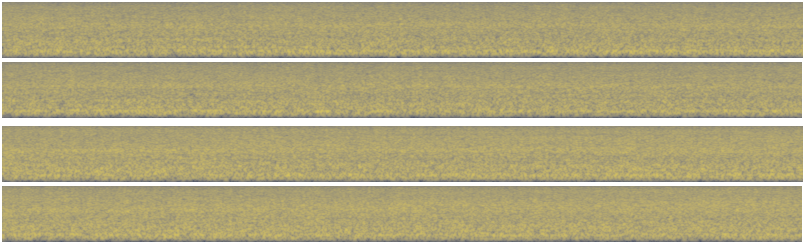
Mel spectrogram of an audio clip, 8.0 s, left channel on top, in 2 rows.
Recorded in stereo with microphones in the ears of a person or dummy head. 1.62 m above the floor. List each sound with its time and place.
Only background noise.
